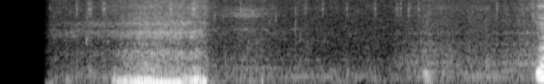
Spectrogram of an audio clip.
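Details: Dog snoring while sleeping on a sofa on a pillow.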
